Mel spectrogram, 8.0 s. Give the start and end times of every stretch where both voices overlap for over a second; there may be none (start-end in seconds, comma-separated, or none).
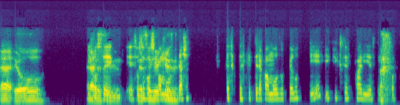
1.8-3.6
